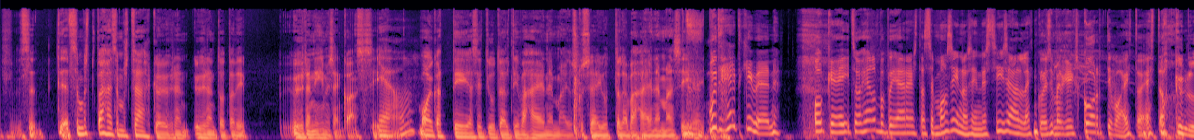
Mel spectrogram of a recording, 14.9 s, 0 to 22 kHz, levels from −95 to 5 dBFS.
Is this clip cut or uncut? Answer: cut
